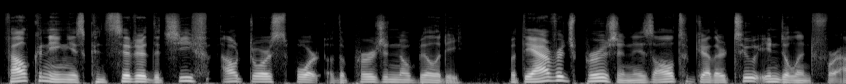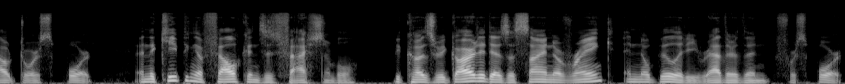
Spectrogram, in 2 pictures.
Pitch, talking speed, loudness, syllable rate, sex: 110 Hz, 155 wpm, -20 LUFS, 4.9 syllables/s, male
